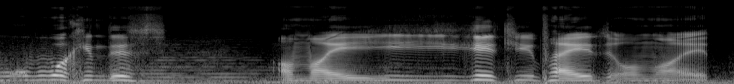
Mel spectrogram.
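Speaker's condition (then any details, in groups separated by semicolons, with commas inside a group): Cerebral palsy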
